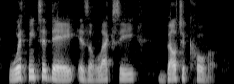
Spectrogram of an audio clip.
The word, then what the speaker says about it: Beltyukov: And so with me today is Alexei Beltyukov. Beltyukov. Did I get that right? Beltyukov.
